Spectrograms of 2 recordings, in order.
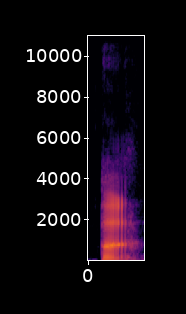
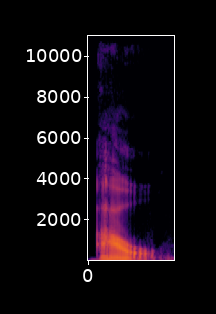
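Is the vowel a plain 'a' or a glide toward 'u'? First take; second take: plain; glide. First: It is a plain 'a' vowel. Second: The vowel glides from 'a' toward 'u'. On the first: It is the word standing alone. "as a word alone, then it's a" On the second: It is a prefix on another word. "when it's a prefix, then it's au"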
